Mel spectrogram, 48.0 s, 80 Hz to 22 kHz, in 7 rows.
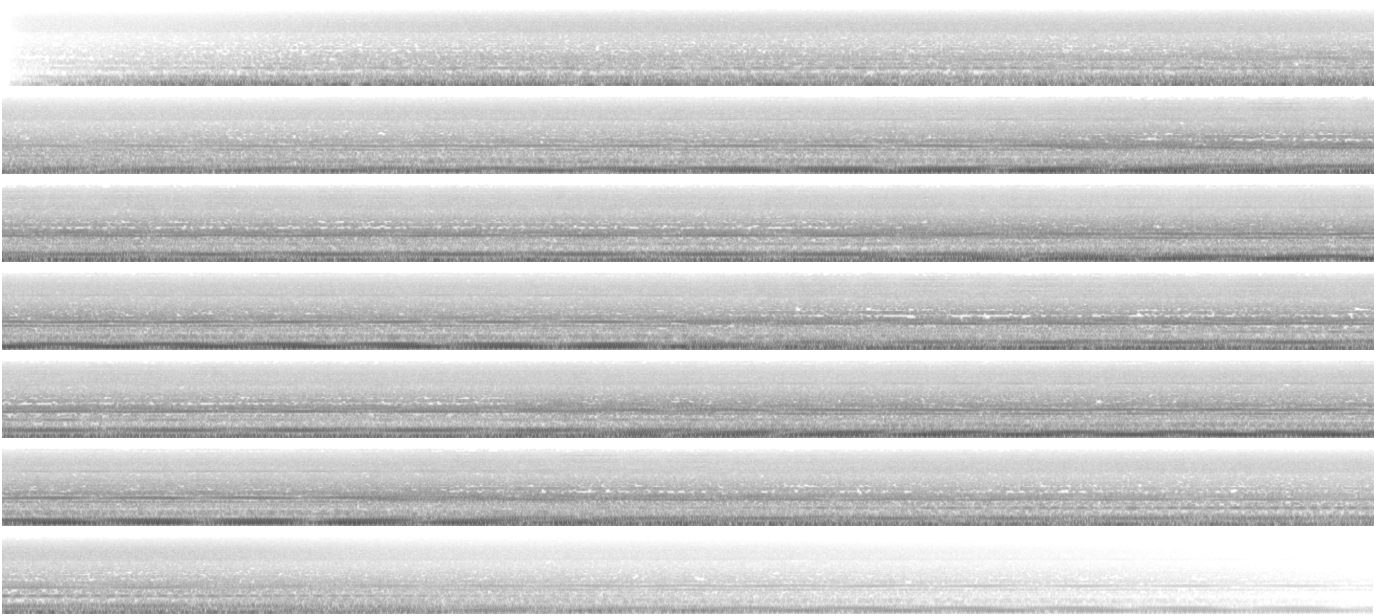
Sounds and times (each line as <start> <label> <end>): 0.2 synth drone 47.0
